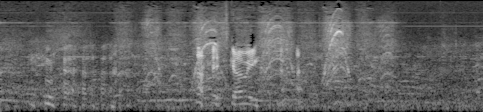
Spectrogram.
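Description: A robot arm whirs as it swings.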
